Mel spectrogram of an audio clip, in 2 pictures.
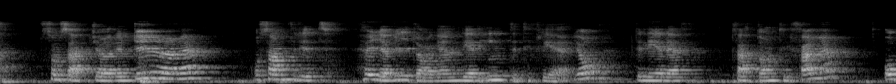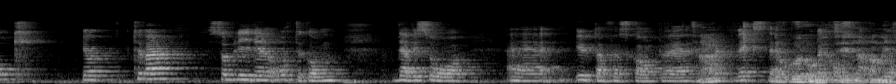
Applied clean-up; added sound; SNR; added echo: none; none; none; reverberation time 0.5 s.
